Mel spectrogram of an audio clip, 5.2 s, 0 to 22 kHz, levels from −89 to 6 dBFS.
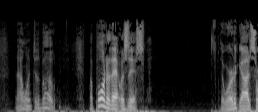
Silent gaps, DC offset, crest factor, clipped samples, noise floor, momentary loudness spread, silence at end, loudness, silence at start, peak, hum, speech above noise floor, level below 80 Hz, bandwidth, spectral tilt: none; under 0.1%; 18 dB; under 0.1%; -70 dBFS; 19 LU; 0 s; -27 LUFS; 0.3 s; -10 dBFS; 60 Hz at -55 dBFS; 43 dB; -48 dBFS; 10.5 kHz; -4 dB/octave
